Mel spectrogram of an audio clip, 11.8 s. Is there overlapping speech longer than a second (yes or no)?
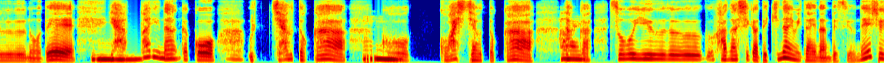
no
